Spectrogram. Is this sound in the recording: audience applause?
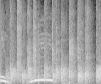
yes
